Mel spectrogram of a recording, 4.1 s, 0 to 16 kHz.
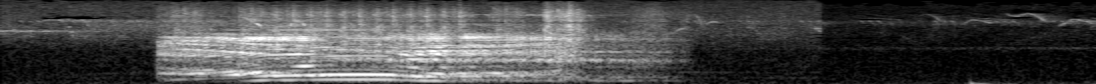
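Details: A red deer (Cervus elaphus) stag gives a single deep, hoarse roar lasting about two seconds during the autumn rut at Chambord, France, in September 2021.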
